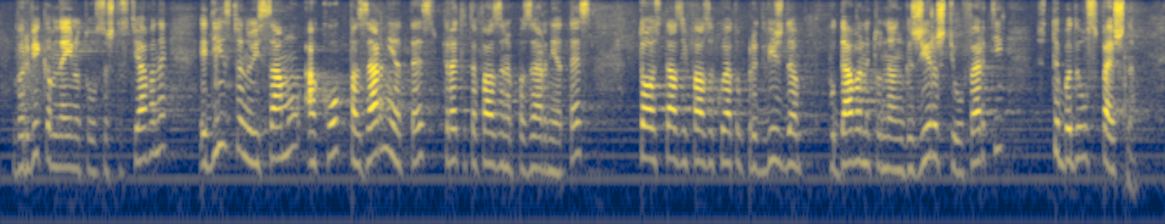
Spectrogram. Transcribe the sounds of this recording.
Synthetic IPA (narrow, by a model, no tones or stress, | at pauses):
vɐɾvikəmnɛjnot̪oːsəʃt̪ɛst̪vjavɐnɛ | ɛd̪inst̪vɛnoisamoʔɐkopɐzaɾnijət̪ːɛst̪ot̪ːɾɛt̪ət̪əfazənɐpɐzaɾnijət̪ɛst̪ː | ɔɛst̪azifazəkojat̪opɾɛd̪viʒd̪ə | pod̪avɐnɛt̪onɐːŋɡɐʒiɾəʃt̪iofɛɾt̪i | ʃt̪ɛbɤd̪ɛʊspɛʃnə̰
